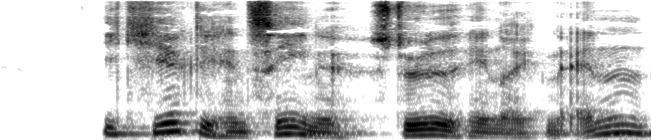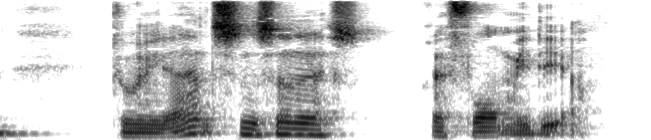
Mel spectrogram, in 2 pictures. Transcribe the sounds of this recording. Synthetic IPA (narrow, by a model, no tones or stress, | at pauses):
ikʰiɐɡ̥əliɦense̝̰ːnəsd̥ød̥əð̞̩ˠhenʁaɡ̥̚d̥enænn̩ | d̥ʰonilæn̰sənsɐnəs | ʁɛfɒ̰ːmid̥e̝̰ːɐ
